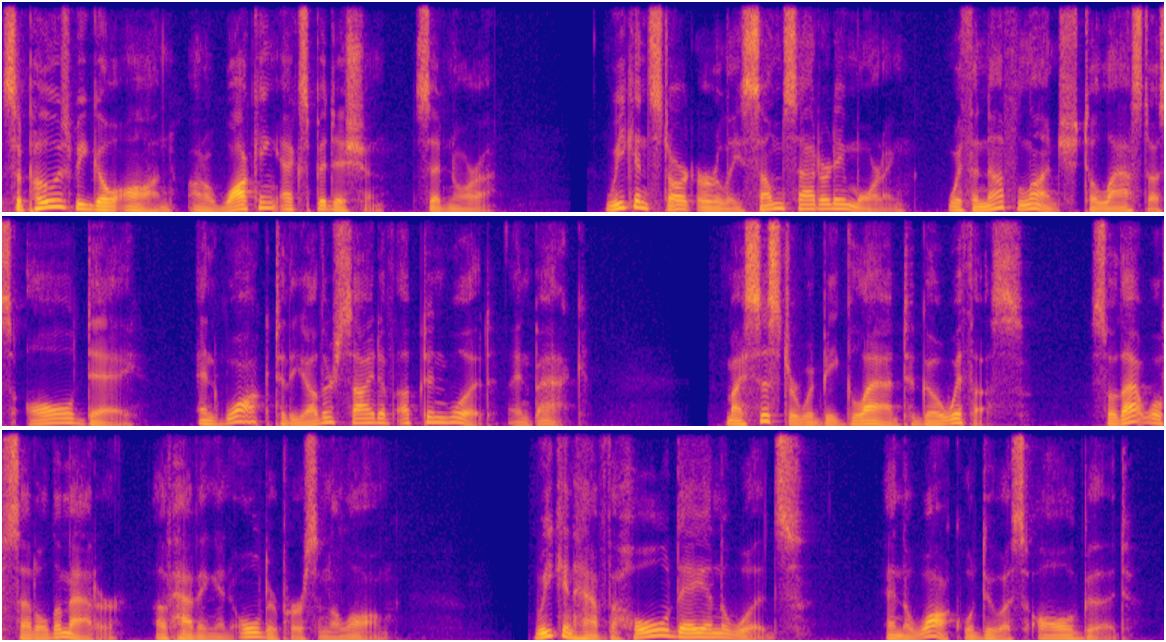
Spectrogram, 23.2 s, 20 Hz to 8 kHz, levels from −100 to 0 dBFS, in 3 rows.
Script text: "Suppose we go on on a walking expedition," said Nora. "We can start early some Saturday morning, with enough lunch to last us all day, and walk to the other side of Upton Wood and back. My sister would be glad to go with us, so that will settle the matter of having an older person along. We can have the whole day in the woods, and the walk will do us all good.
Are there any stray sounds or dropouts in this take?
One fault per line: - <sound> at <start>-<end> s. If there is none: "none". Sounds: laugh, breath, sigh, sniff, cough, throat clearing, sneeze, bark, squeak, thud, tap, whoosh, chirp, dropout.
none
